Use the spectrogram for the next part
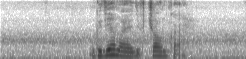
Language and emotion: Russian, sad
